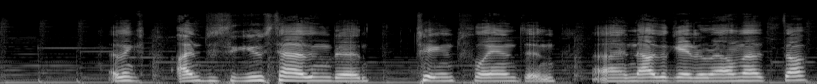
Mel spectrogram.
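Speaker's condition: Cerebral palsy; power wheelchair user

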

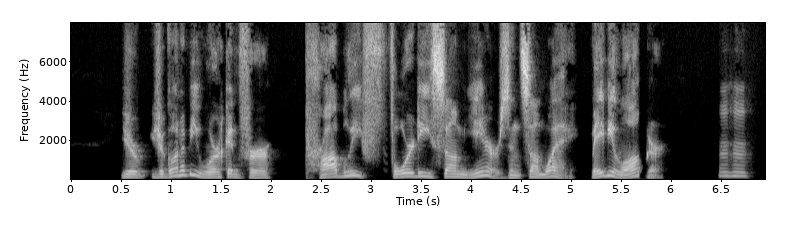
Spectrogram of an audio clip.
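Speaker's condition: No condition

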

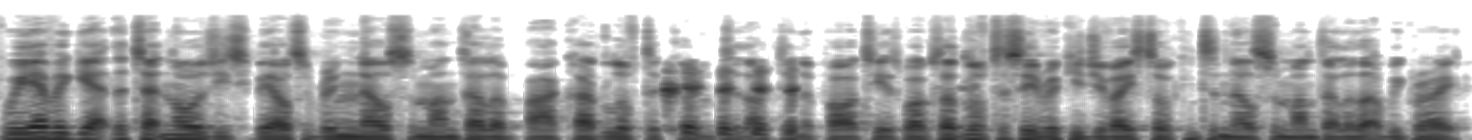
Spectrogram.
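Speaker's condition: No condition

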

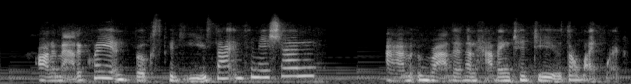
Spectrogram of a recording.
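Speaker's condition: Deafness; had speech therapy

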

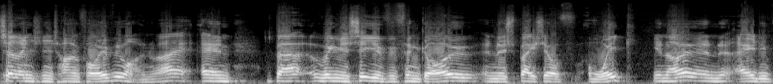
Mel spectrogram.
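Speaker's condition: Cerebral palsy; speech impediment, talks funny

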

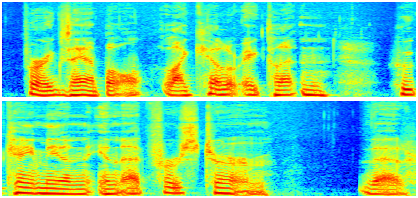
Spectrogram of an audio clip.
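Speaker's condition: Spasmodic dysphonia; diagnosis took six years

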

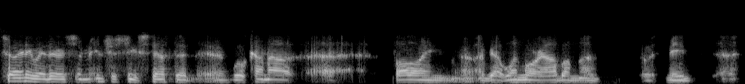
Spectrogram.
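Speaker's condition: Parkinson's disease

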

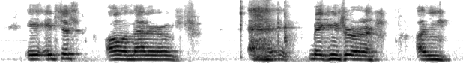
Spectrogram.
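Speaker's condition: Cerebral palsy; from birth, wheelchair user

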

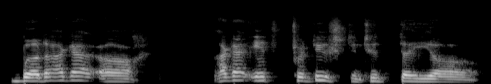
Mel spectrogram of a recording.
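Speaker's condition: Stutter; stutter since early childhood, severe in first grade, nearly placed in special school; ongoing stutter, frequent fillers, word and phrase repetitions; fluent when singing, sang without stuttering from about age twelve or thirteen; blocks

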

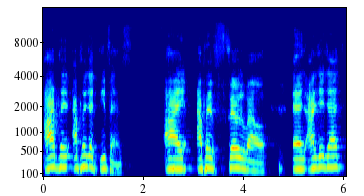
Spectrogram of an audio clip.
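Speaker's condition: Down syndrome

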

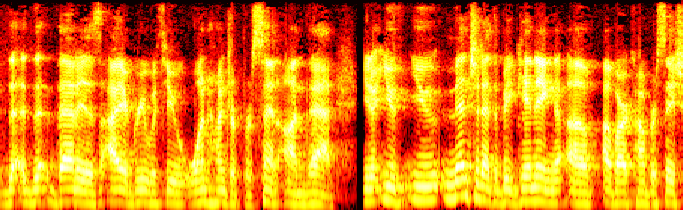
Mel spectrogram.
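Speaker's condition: No condition

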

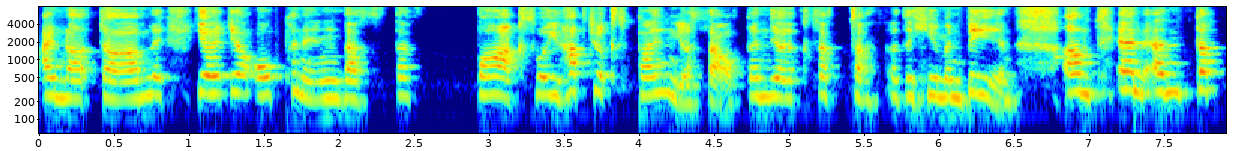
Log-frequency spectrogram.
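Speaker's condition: Deafness; deaf medically, little-d deaf, some residual hearing, wears hearing aid, lip reads, no sign language; speaks orally, audible deaf accent noticed by listeners

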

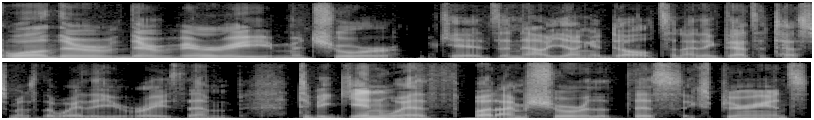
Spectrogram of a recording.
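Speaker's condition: No condition

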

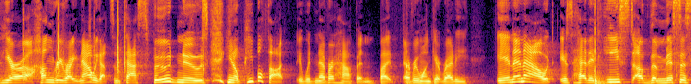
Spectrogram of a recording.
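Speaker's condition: No condition

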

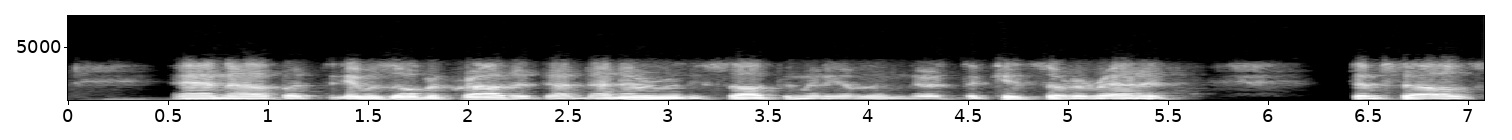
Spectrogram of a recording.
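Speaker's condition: Parkinson's; shaky voice, may stumble on words

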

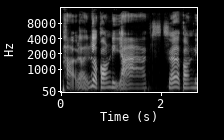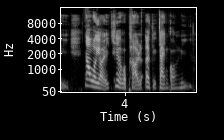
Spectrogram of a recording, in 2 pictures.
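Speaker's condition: Congenital hearing impairment, congenital cochlear underdevelopment; cannot hear clearly, relies on watching eyes and surroundings to communicate

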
